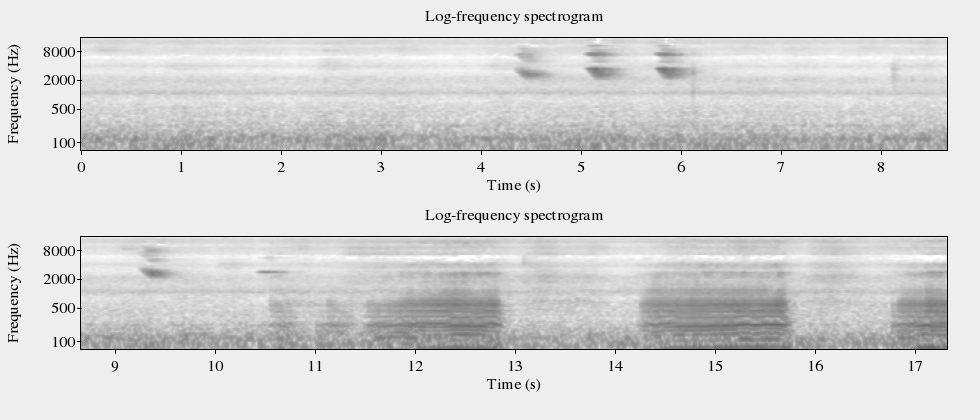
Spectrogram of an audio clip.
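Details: Low rumbling background, then three loud, rasping snores in the second half, with a few faint chirps earlier, from a Bulldog; snoring.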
